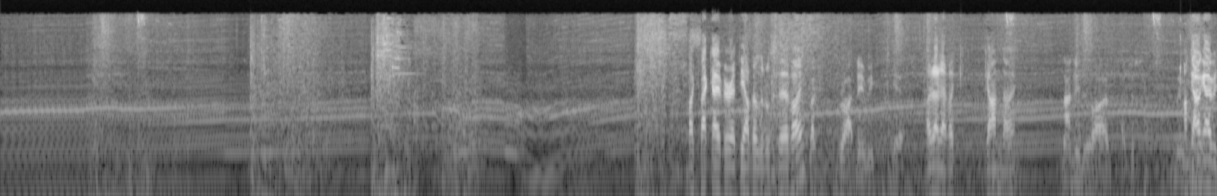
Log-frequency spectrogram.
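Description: A car engine hums steadily and revs.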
